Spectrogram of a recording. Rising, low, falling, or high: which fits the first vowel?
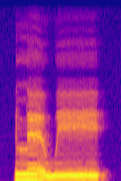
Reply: falling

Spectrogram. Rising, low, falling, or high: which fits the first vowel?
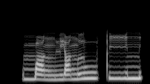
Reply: low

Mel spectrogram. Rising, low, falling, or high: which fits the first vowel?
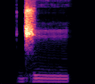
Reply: low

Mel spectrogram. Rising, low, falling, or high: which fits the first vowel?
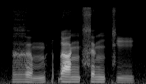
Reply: low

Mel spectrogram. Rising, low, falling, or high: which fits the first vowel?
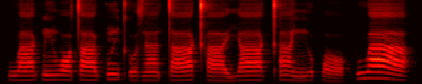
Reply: low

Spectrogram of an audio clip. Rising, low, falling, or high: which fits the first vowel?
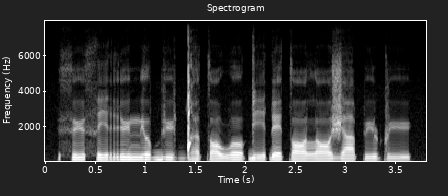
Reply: rising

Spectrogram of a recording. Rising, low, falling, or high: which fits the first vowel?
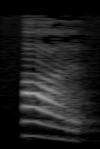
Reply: falling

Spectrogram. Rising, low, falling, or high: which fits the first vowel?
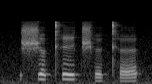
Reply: high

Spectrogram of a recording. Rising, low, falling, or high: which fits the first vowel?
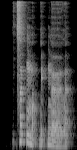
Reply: high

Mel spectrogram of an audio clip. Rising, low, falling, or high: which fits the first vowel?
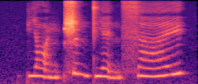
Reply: low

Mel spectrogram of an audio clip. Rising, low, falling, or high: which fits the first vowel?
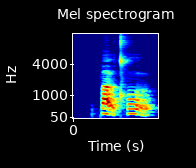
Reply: falling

